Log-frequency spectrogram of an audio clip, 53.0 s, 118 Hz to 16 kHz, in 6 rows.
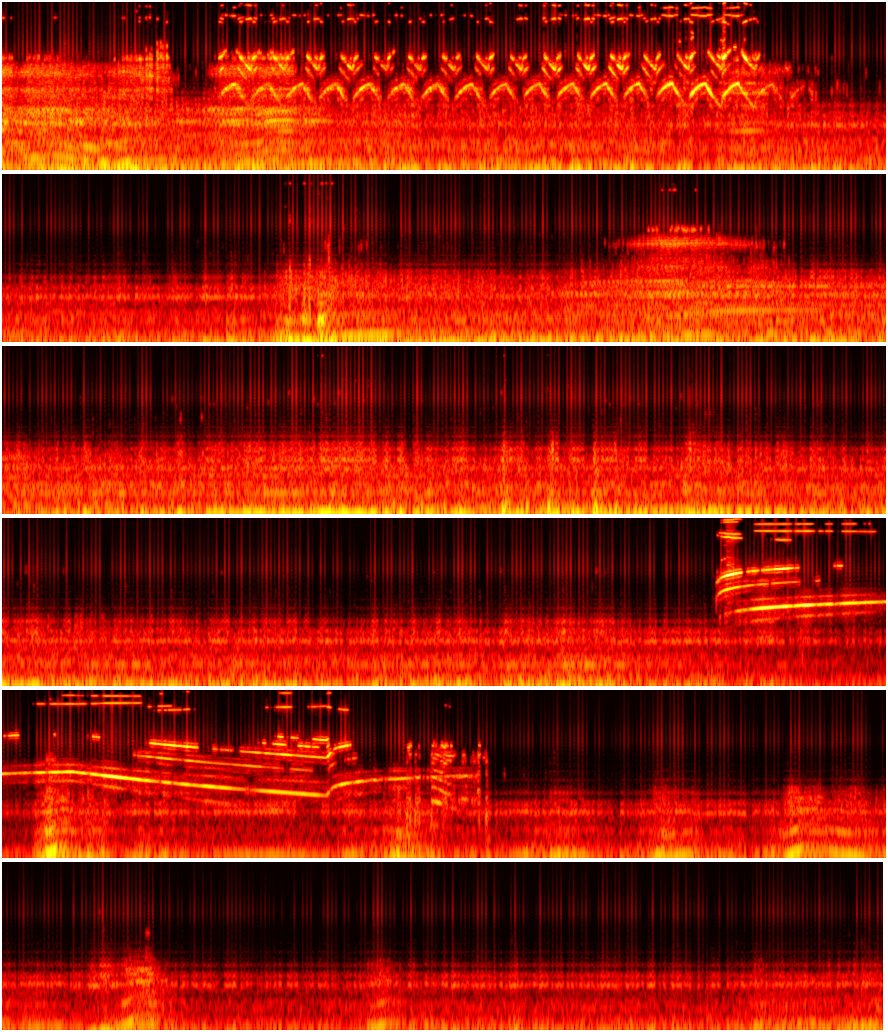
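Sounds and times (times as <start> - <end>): police siren yelping: 0.0 - 8.2, 14.9 - 16.8, 33.7 - 40.2
car engine and road drone: 0.0 - 8.3, 10.5 - 24.0, 33.7 - 40.2.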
